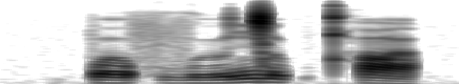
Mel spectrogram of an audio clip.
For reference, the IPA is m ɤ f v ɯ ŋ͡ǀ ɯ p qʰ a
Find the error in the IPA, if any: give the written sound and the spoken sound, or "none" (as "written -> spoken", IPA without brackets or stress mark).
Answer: m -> p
